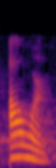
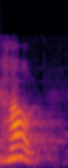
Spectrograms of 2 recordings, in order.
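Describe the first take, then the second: First: The word starts with a vowel, h silent. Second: The word starts with a sounded h. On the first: The speaker calls it right. "kita membacanya hour" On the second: The speaker calls it wrong. "bukan how"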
